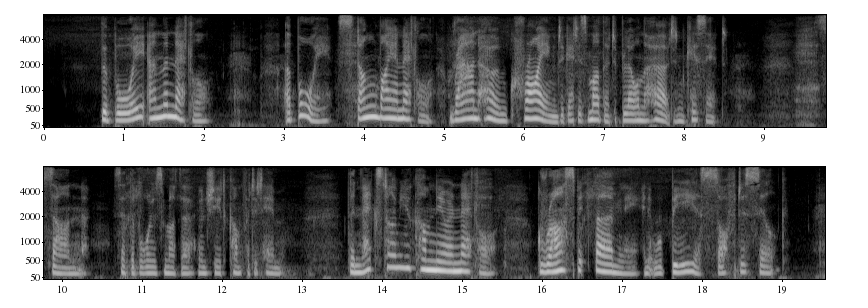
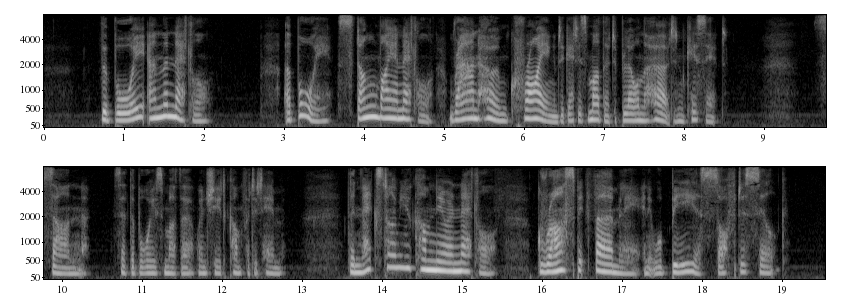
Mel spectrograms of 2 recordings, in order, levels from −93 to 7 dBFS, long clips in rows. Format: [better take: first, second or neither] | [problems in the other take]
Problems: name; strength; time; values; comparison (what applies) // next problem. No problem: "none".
second | noise reduction (neural mask model Resemble Enhance denoiser)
